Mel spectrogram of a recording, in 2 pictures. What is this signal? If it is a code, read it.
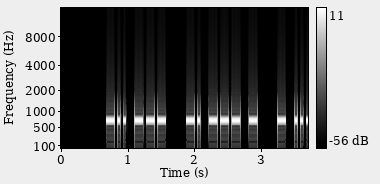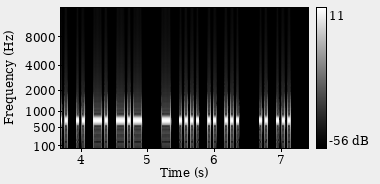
Morse code, heard as a keyed tone, about 28 wpm, 700 Hz. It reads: DO NOT THINK THIS IS
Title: Sets of 5 Words Encore2 28wpm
